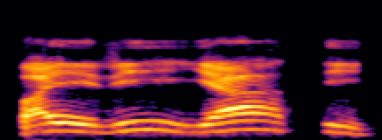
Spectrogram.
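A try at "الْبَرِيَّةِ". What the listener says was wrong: বাই নয়, বাড়ি, বারিয়াতি, বারিয়াতি।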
